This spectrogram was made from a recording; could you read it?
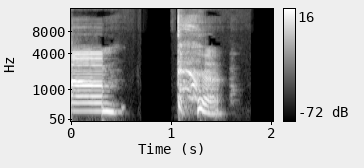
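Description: Two loud vocal bursts separated by a short pause: a voiced, humming throat-clear followed by a harsher, rasping cough-like sound, then quiet.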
